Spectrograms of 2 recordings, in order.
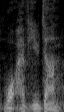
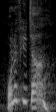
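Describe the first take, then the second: First: Lower, grave demand; stern rebuke. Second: Much higher, shocked repeat; incredulous cry. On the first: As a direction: ask it low and heavy like a judge. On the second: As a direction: shoot the question up in disbelief. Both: Retold or imitated. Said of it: "Samuel comes along and he says".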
